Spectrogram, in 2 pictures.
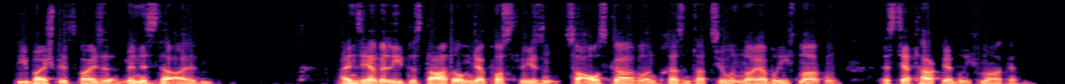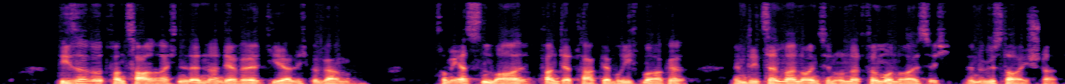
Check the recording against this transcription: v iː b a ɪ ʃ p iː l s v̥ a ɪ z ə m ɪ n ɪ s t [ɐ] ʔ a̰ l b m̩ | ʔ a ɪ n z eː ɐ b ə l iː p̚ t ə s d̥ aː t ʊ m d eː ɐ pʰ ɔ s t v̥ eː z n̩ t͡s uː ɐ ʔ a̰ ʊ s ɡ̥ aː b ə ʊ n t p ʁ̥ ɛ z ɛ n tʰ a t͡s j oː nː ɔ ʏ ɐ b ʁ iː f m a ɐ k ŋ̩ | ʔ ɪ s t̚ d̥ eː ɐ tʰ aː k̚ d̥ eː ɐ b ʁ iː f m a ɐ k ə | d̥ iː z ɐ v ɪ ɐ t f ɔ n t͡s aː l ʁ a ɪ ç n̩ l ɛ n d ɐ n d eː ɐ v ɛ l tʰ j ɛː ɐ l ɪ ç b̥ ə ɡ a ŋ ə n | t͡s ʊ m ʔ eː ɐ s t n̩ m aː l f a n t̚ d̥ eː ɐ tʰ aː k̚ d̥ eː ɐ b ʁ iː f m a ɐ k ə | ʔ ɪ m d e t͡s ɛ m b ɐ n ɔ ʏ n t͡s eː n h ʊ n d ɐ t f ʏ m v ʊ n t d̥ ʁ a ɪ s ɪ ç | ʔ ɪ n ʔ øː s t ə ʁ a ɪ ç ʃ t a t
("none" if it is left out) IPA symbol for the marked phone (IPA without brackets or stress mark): ɐ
